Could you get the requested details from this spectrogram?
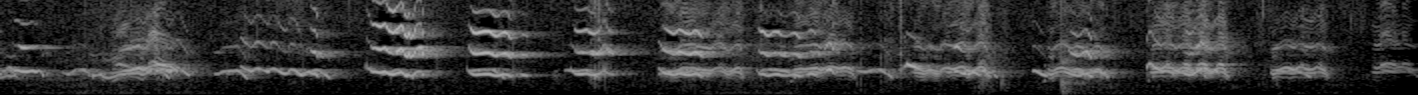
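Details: Young common kestrels in rehabilitation care, fed one last time before returning to their wild nest and family; insistent wavering begging calls in bursts about twice a second, several chicks overlapping.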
